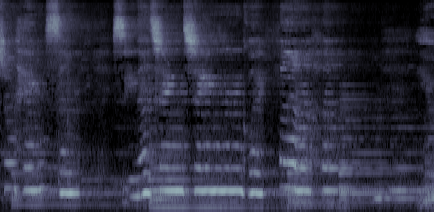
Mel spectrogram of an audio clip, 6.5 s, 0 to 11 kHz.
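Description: A song with a female singing voice over instrumental backing, played through the two speaker cabinets of an AWA Dimensional Sound B96Z radiogram from around 1970.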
